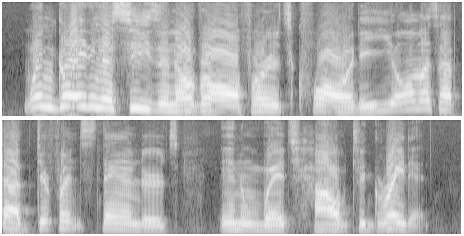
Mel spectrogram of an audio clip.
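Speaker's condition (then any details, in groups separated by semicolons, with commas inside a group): Cerebral palsy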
